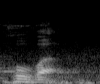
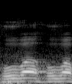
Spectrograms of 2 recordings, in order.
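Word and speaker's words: هو: حمل مواتات یا حمل ہوا. اس کو ہوا پڑھیں گے, بعض افراد اس کو ہو پڑھتے ہیں, وہ غلط ہوگا. باقاعدہ اس کا تلفظ ہوا کرنا پڑے گا تاکہ واضح اور آشکار ہو سکے.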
